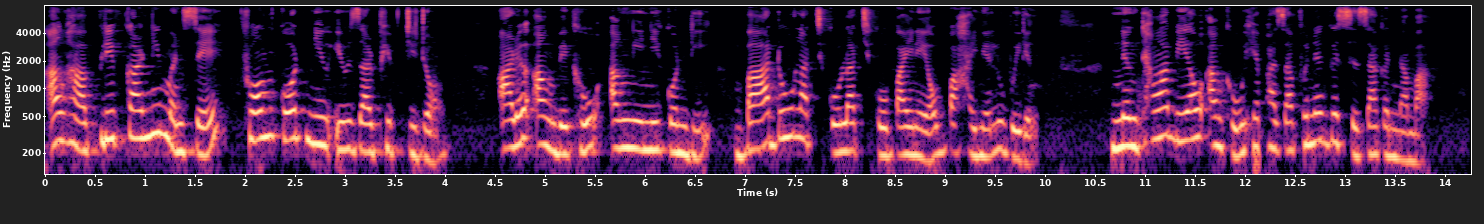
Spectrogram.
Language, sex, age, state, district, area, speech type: Bodo, female, 18-30, Assam, Baksa, rural, read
